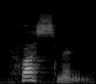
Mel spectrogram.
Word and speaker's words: Prussman: I'm going to say it, and let's see if I get it right, because I always say your last name wrong. Stacey Prussman. Prussman.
